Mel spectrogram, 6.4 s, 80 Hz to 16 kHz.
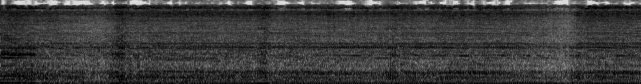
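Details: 1982 Honda XR80 fitted with an XR100 engine, restored after a leaking tank and a tank sealer that nearly ruined the engine. It starts right up, revs and settles to a steady even beat with no knocks or misses. Normal running, "runs like a top".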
